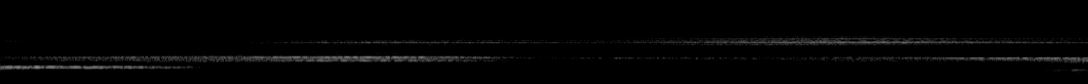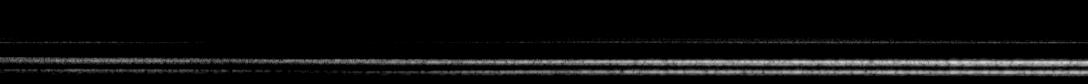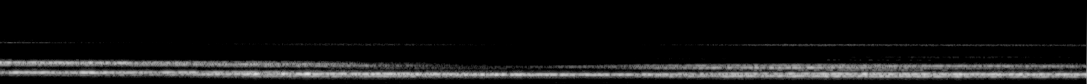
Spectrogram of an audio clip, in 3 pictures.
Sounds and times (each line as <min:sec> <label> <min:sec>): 0:23.4 scary noises 0:32.6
